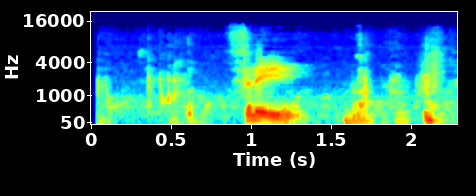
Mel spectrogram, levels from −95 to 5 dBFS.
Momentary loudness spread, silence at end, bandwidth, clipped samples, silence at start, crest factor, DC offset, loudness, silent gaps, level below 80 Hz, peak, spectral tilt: 19 LU; 0.05 s; 14 kHz; under 0.1%; 0.05 s; 18 dB; under 0.1%; -19 LUFS; none; -40 dBFS; -2 dBFS; -6.5 dB/octave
